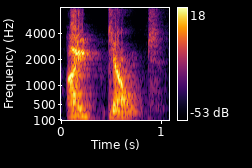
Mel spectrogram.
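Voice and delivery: loud, indignant retort; mock offended. Character accused of peeking at calendars, loudly offended. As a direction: blurt it out, deeply affronted. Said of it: "has the most offended look".

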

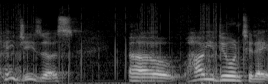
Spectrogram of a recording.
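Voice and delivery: mock casual greeting, tossed off quietly; easygoing hello with no urgency at all. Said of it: "It wasn't that".

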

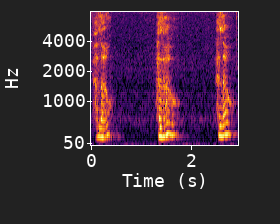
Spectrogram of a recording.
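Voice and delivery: soft, questioning hellos; tentative lone caller. Retold or imitated. Last prank caller asking into silence, soft and tentative. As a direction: call softly into an empty line.

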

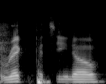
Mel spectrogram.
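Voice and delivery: ordinary delivery

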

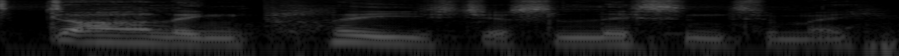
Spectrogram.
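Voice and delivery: gentle, hushed parental plea; tender weary father; soft plea to child. Retold or imitated. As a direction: coax a child softly to listen. Father pleading softly with kids.

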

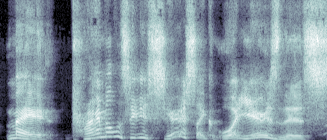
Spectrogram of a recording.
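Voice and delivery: high, slow disbelief; are you kidding me; incredulous. Retold or imitated. Incredulous quote to game writers.

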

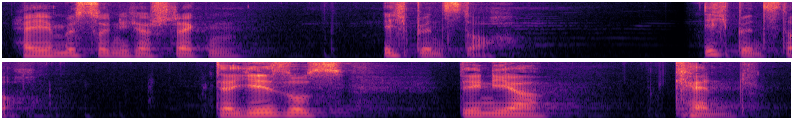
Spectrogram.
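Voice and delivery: soft, quiet, calming voice; gentle reassurance. Retold or imitated. Jesus spricht leise beruhigend zu den verängstigten Jüngern. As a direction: soothe frightened friends softly. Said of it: "mitten in die Panik hinein".

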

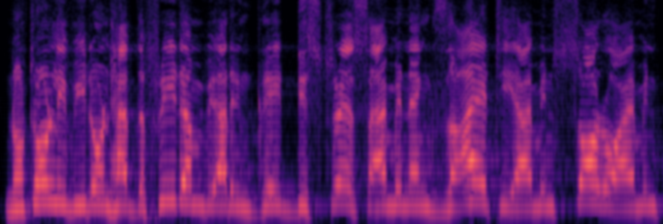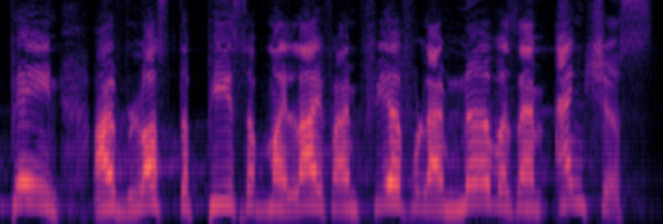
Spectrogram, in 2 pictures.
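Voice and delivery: fervent sermon cry, slowing on the last words; impassioned preaching. Acted. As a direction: pour it out from the pulpit. Preaching at full force.

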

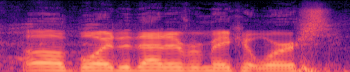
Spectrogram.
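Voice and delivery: usual speaking voice

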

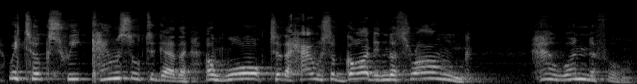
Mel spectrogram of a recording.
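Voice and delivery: high, loud, glowing recitation; swept-up, celebratory reading; exultant recollection. Acted. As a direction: proclaim it high and loud like a happy memory. Acting David's happy memory of worship.

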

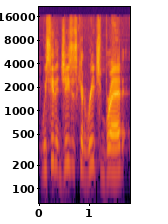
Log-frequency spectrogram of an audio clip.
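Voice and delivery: ordinary talk, nothing marked

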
